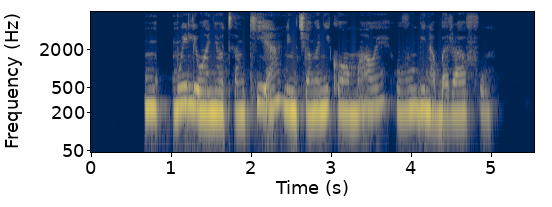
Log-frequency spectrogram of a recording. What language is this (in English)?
Swahili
